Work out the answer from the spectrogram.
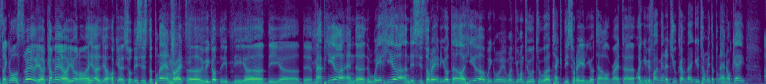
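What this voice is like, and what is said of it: Deliberately bad put-on foreign accent. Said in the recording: “putting on a terrible accent ... I'm going to do the bad accent”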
